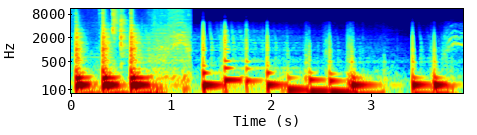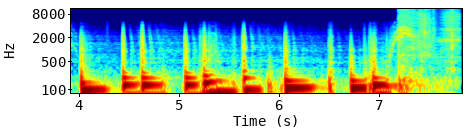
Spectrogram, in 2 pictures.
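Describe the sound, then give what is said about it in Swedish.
A spring reverb effect on a run of rhythmic, punchy synth or bass notes, each short hit trailing a brief metallic, splashy tail. It plays alone and fairly loud, with no talking. “Ja, med, med, vad är det för reverb här?”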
